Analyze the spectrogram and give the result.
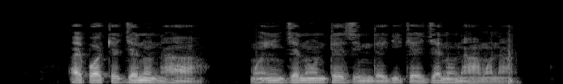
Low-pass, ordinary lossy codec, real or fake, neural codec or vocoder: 7.2 kHz; MP3, 32 kbps; real; none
